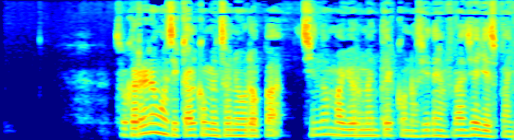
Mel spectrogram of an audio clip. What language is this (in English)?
Spanish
